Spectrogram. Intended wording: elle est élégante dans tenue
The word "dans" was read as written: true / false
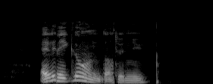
true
